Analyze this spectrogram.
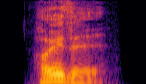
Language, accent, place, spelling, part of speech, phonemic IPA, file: German, Germany, Berlin, Häusl, noun, /ˈhɔɛ̯sl̩/, De-Häusl.ogg
- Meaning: 1. a small house 2. toilet, loo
